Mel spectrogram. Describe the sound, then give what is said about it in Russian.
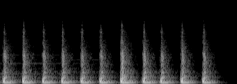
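Someone knocks loudly on a door: eleven firm, evenly paced knocks in a steady rhythm, each a short hollow thud, then silence. “Я так глубоко задумалась, что вздрогнула от громкого стука в дверь.”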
